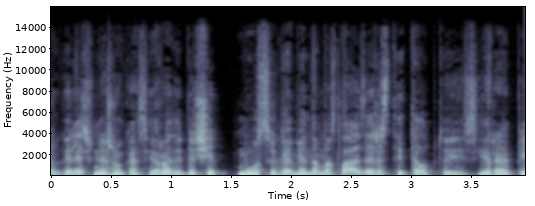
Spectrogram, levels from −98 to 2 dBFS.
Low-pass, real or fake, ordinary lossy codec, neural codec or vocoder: 14.4 kHz; real; AAC, 48 kbps; none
